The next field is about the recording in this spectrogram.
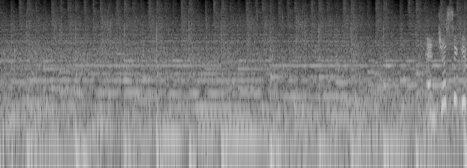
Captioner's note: applause - Music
